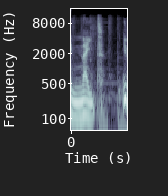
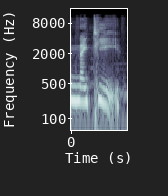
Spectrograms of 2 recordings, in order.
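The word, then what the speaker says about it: nightie: but you don't say night you don't say nighty you say nighty yeah you you make the t a d nighty now she offered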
